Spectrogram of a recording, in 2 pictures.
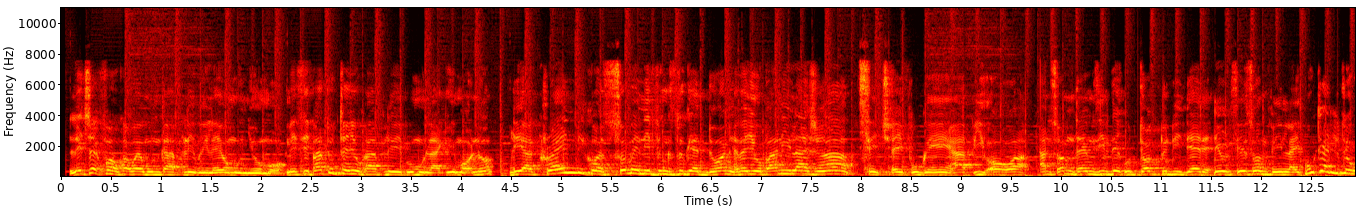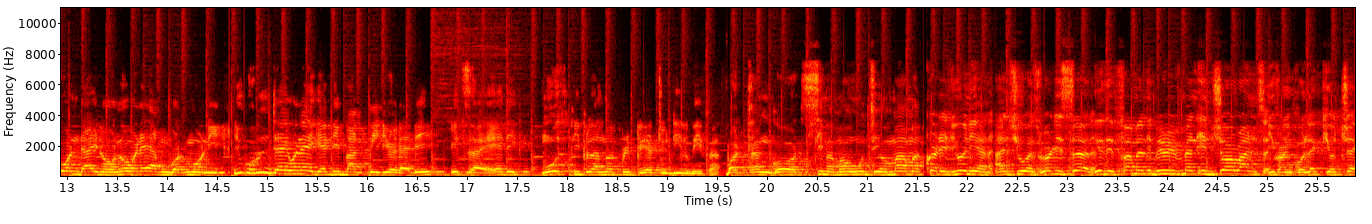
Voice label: Advert Creole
